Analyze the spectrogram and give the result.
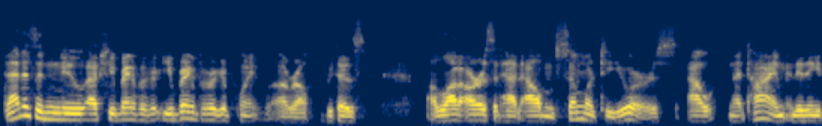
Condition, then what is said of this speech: No condition.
